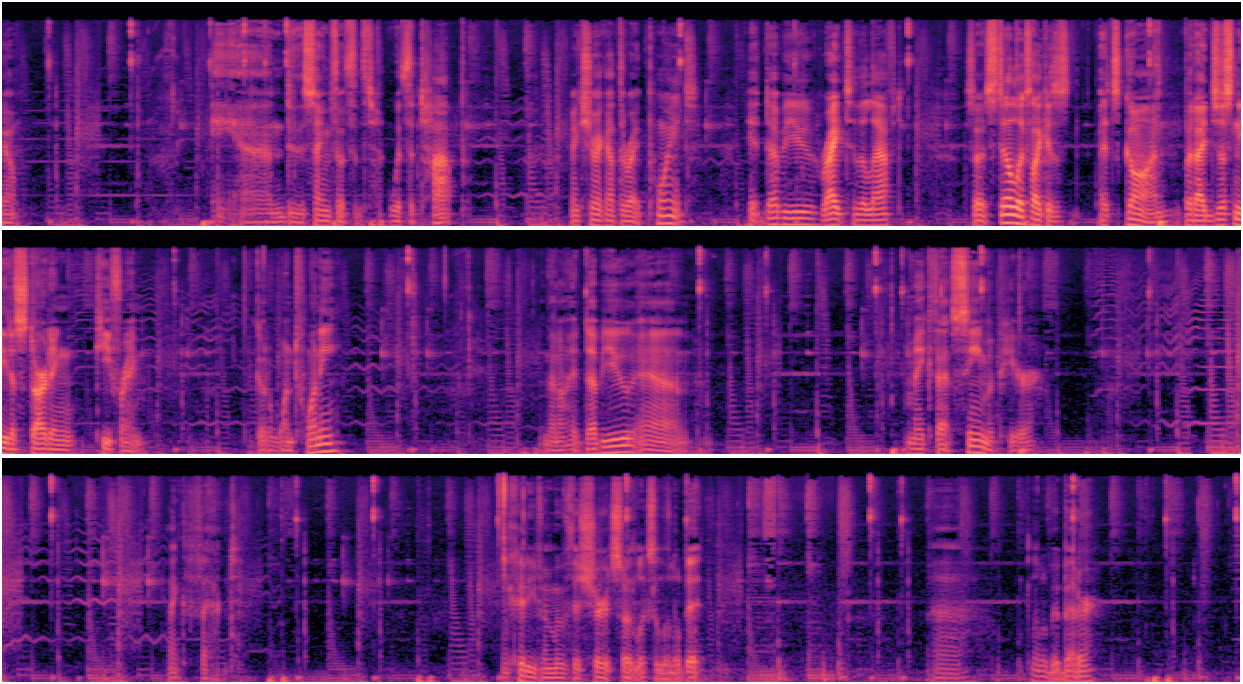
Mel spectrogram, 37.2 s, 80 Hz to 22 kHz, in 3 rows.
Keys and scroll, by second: 2.0 space, 3.7 t, 7.4 w, 10.2 space, 17.6 w, 21.3 space, 22.3 space, 23.2 w, 27.4 c, 28.9 t, 36.3 c.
